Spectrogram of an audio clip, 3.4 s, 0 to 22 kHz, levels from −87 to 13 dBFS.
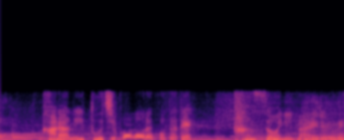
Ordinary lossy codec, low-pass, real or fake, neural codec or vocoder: none; none; fake; codec, 16 kHz, 1 kbps, X-Codec, HuBERT features, trained on balanced general audio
